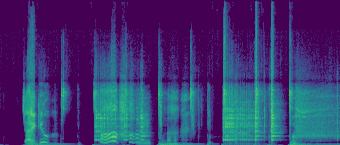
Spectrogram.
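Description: A man speaks loudly and with animation close by.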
